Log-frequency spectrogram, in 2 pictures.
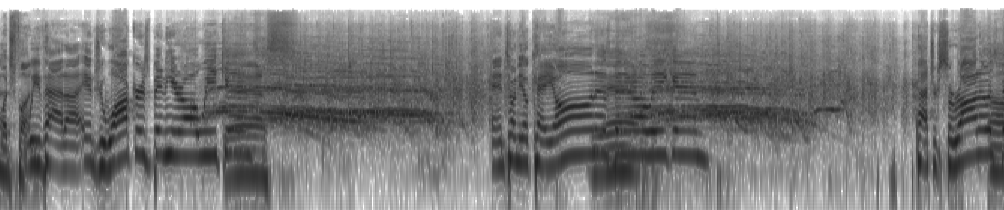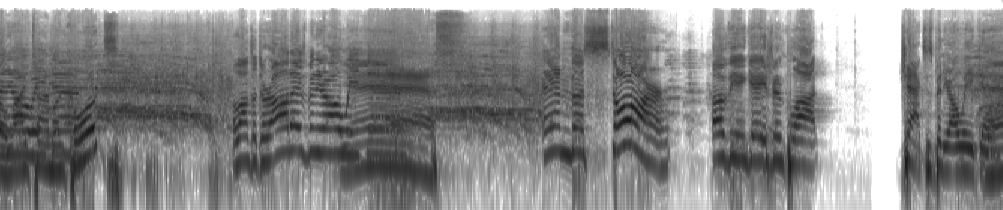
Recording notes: LIVE from Bramble Fest. In front of a live audience at Bramble Fest 2022.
